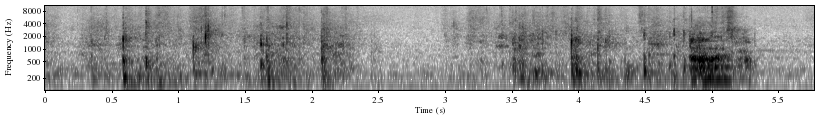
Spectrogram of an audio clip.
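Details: Three dogs named Sean, Emery and Shanna playing together indoors in a small room during a morning-long play session; short rough growly bursts and yips come in quick irregular clusters, with a brief human exclamation.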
